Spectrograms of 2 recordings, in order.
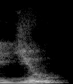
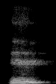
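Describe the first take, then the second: First: It is said like the English word you. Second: It is said with the Mandarin vowel sound. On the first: The speaker calls it wrong. "native English speakers, will look at that and say you" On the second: The speaker calls it right. "it's a little bit different. It's yu"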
